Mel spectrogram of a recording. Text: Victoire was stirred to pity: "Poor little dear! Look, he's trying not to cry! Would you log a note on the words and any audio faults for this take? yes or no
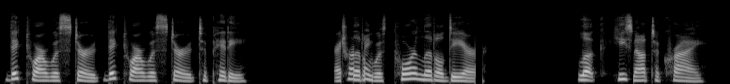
yes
